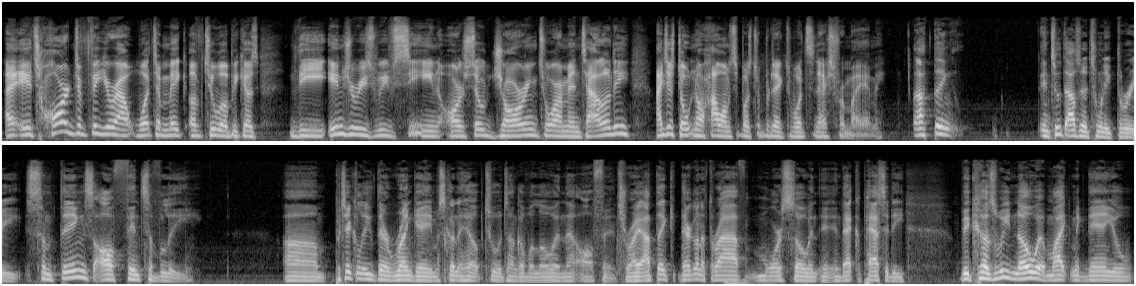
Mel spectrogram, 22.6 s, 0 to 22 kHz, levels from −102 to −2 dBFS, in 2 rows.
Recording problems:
uneven, jittery; strongly; from 1.5 to 21 s

